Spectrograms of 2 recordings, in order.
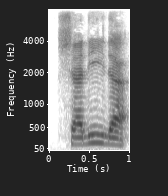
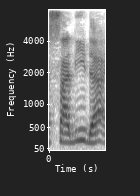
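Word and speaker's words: سَدِيدًا: Kemudian waqulu qaulan syadida. Sadida aslinya sadida ya. Perkataan yang baik, lembut. Kita baca dengan syadid. Perkataan yang kasar pakai shin. Itu juga jadi salah artinya.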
